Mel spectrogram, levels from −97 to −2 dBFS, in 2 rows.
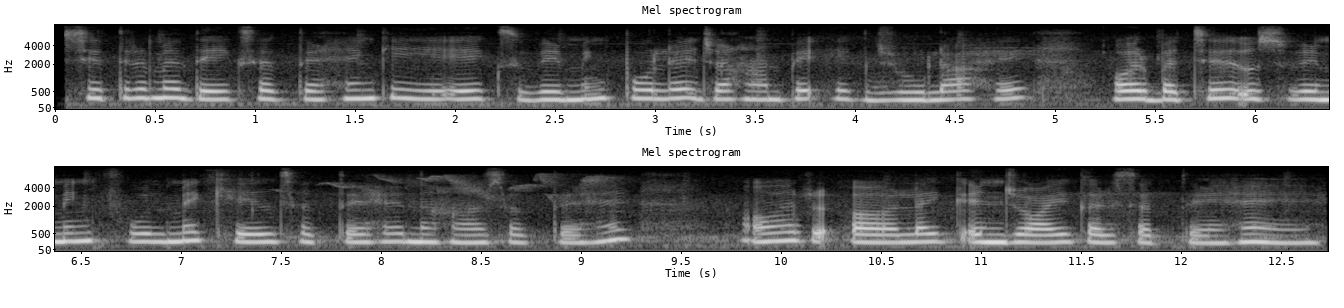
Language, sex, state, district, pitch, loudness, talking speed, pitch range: Hindi, female, Uttar Pradesh, Etah, 255 Hz, -26 LUFS, 165 wpm, 245-275 Hz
